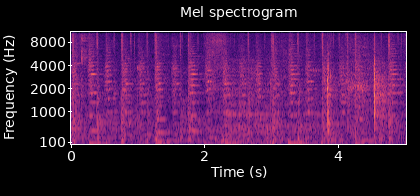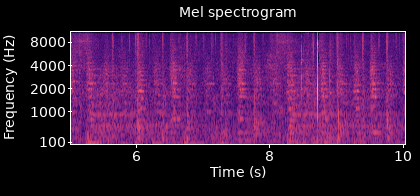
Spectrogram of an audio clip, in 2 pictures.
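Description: Music with a pulsing bass line, sustained chords and light tapping percussion.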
